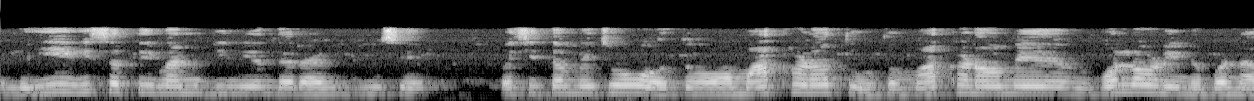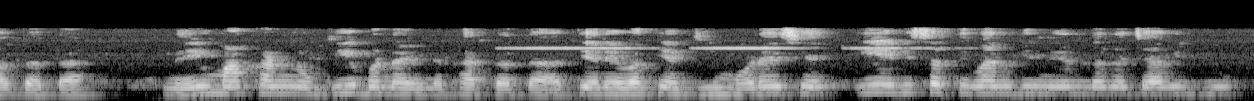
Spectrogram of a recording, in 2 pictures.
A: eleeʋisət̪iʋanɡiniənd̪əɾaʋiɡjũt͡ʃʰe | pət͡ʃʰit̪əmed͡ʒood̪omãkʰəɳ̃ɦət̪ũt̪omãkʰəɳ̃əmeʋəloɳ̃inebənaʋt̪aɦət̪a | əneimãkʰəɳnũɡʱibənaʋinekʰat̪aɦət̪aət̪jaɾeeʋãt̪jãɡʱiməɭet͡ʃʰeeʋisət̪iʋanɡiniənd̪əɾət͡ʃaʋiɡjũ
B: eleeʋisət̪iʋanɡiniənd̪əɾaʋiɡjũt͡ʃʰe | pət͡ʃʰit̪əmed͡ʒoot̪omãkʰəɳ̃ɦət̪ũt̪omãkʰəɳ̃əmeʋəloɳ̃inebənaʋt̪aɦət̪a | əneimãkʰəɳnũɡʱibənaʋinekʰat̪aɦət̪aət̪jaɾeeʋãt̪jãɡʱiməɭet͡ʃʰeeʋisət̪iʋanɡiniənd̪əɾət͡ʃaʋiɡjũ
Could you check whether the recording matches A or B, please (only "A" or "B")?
B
